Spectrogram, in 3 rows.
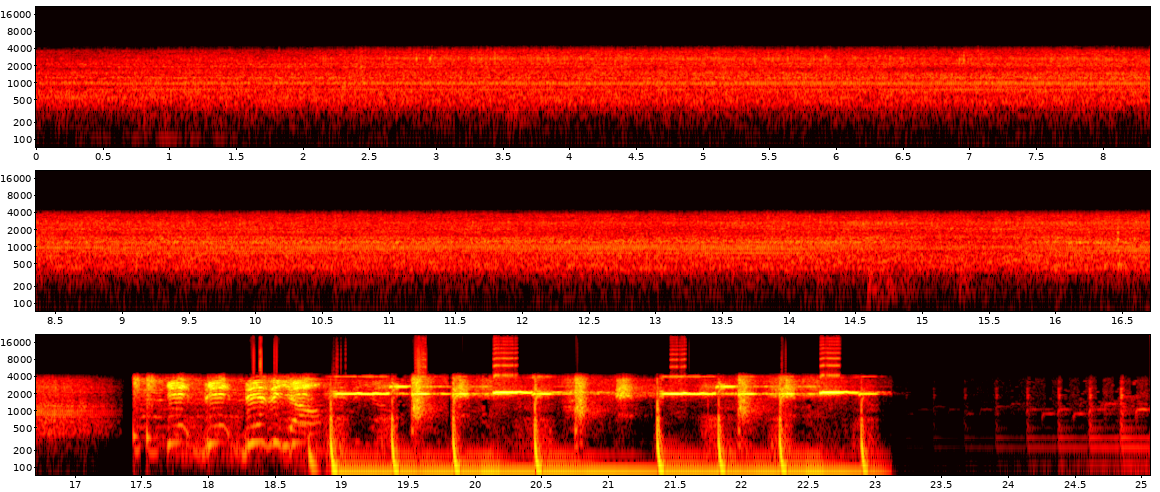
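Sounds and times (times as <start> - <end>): small vacuum motor whirring: 0.0 - 17.3.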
